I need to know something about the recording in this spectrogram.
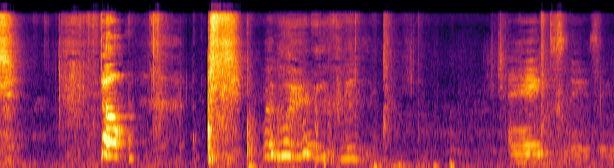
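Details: Adult who is sick, run down and has a high fever: a loud, forceful sneeze with a strained breath before it, mixed with brief talking.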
